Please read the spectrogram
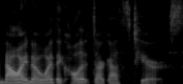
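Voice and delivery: low, flat, dry, expressionless deadpan. A tabletop player speaks as her character Ridiel, reacting to events; deadpan. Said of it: "she's mostly deadpan and she says".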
